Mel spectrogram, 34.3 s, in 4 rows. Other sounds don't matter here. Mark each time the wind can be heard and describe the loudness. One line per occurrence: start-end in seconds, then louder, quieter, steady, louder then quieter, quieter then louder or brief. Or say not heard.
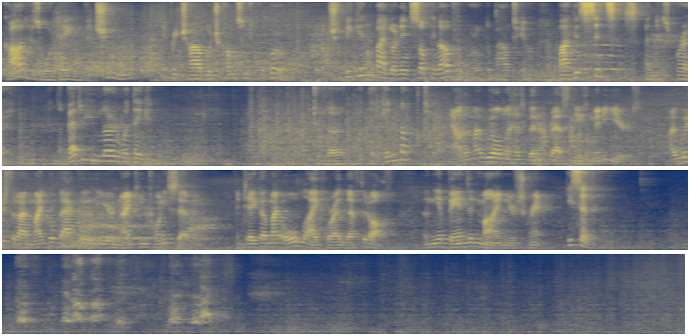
0.0-34.2 quieter.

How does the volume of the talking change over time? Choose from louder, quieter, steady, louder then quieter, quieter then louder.
steady.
